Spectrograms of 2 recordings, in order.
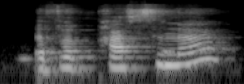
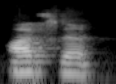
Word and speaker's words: Vipassana: So, Barbara, you pronounce it for me, please. Vipassana? Oh, Vipassana.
